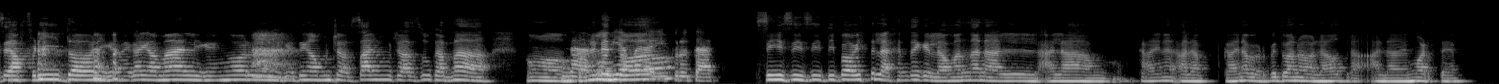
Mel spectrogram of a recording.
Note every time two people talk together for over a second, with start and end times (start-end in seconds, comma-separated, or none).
5.6-6.8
